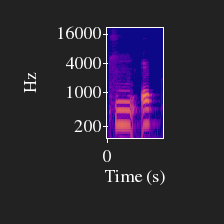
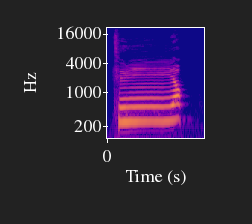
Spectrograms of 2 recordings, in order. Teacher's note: When Korean people hear this uk sound, they cannot distinguish if the 받침 ends with 기억 or 키역 because the pronunciation is exactly the same.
